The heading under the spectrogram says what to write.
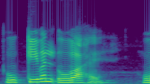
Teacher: व जो है दंत और ओट से उत्पन्न होने वाला वर्ण है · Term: दंत और ओष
